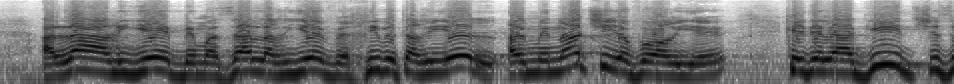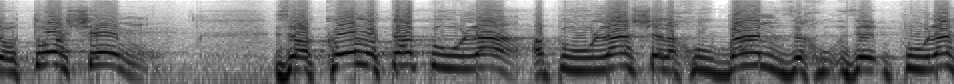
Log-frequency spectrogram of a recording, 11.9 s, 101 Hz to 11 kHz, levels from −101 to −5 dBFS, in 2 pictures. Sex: male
